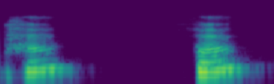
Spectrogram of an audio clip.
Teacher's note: we can see that there is no vibration there is no voice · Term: voiceless sounds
